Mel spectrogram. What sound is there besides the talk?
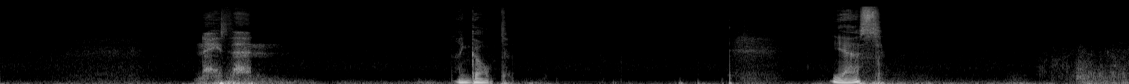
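rain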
